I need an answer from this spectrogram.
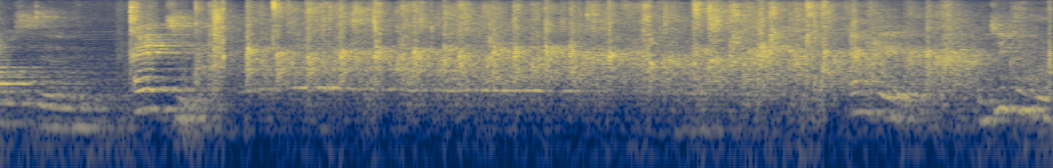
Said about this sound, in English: Friends, please give a big round of applause to Eddie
